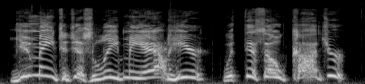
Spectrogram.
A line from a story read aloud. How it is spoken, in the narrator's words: Roy yelled like a stuck pig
